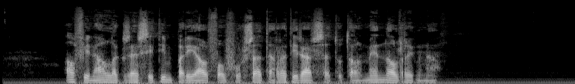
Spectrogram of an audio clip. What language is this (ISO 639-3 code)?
cat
